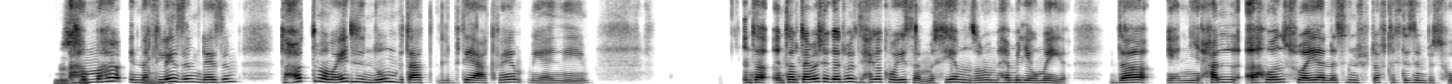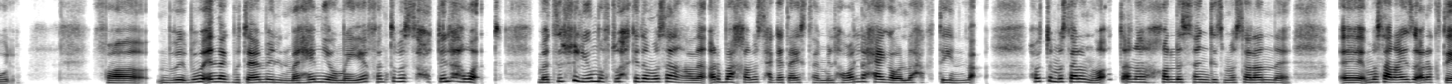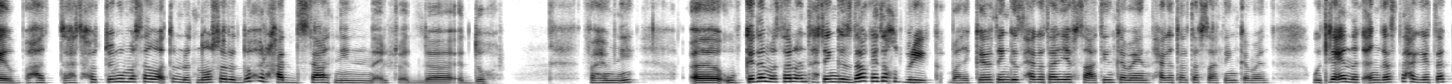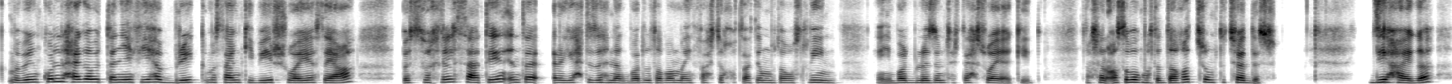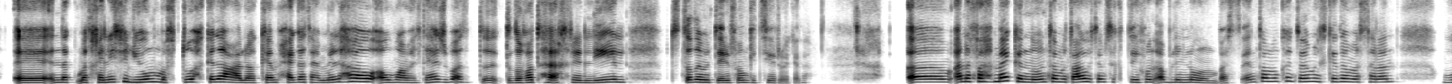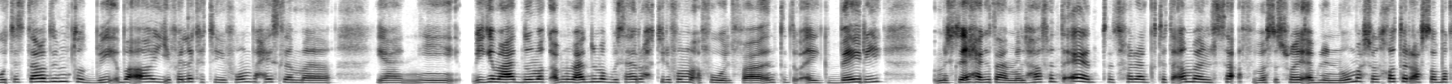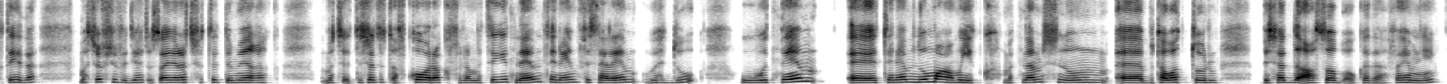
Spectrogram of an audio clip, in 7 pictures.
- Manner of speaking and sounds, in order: in English: "break"; in English: "break"
- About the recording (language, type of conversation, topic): Arabic, advice, ازاي أقلل وقت استخدام الشاشات قبل النوم؟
